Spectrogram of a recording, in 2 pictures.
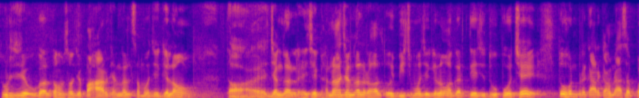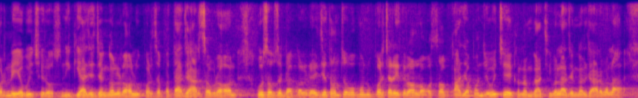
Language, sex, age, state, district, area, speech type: Maithili, male, 30-45, Bihar, Darbhanga, rural, spontaneous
